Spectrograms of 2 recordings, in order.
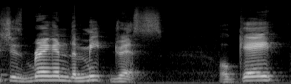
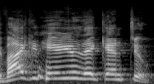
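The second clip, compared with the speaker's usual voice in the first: higher, loud; calling out to dad; 10 semitones higher, 4 dB louder than usual. Real, not acted. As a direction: call across to noisy dad.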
